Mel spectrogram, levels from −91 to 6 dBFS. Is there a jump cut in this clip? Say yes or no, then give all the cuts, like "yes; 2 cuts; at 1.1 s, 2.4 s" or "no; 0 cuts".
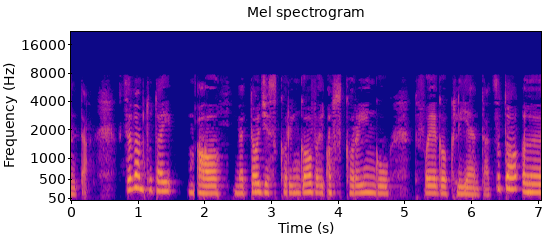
yes; 3 cuts; at 1.9 s, 2.4 s, 3.8 s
